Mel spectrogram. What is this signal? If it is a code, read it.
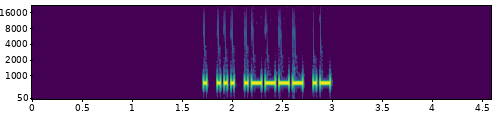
Morse code, heard as a keyed tone, about 34 wpm, 700 Hz. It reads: ES1A
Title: DXCC-100 Call Signs - 4 Characters - Repeated 3x - 35wpm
